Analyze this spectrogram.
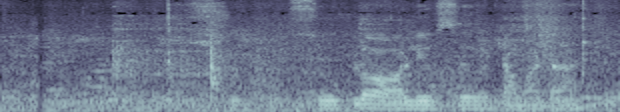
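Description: A metal spoon clinks against a ceramic bowl.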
